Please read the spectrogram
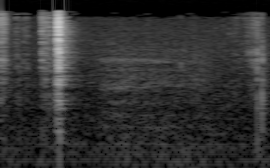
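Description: A knife blade slitting open the top edge of a paper envelope, with faint paper scraping and one sharp click about half a second in.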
